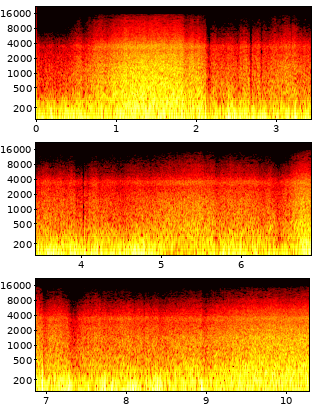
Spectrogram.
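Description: Rough sea: heavy surf breaking and washing in against a concrete seawall and wooden groynes, in surging swells that briefly ease about five seconds in. Strong wind buffets the microphone throughout.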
